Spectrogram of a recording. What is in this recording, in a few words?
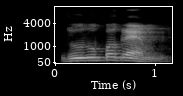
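"juruprogram", Malay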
